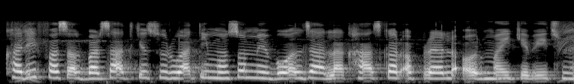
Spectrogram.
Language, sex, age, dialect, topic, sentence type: Bhojpuri, female, 18-24, Northern, agriculture, statement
